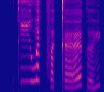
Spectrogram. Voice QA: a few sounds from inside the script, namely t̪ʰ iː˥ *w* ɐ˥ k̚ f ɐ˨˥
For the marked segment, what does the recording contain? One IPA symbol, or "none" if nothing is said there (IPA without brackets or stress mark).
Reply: w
